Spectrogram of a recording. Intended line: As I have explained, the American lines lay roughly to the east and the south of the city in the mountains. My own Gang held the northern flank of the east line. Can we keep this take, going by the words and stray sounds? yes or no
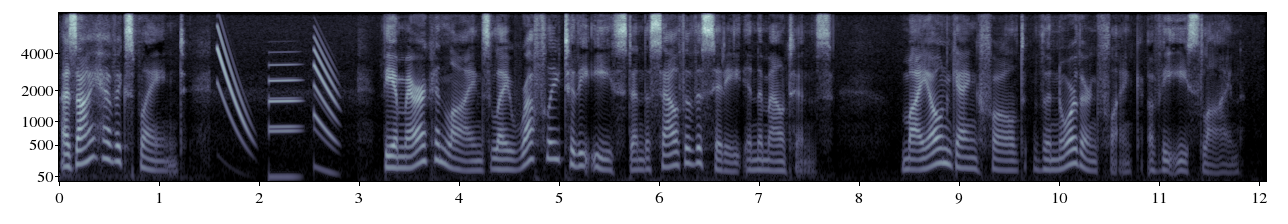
no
